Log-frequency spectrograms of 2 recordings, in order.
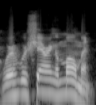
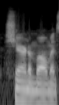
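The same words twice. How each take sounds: First: Said in the usual way. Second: Hippy-dippy sincere. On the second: Shown as a demonstration. Comedian to the audience, lowering into a sincere hippy-dippy repeat. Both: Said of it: "Sorry if I'm being too hippy-dippy".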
